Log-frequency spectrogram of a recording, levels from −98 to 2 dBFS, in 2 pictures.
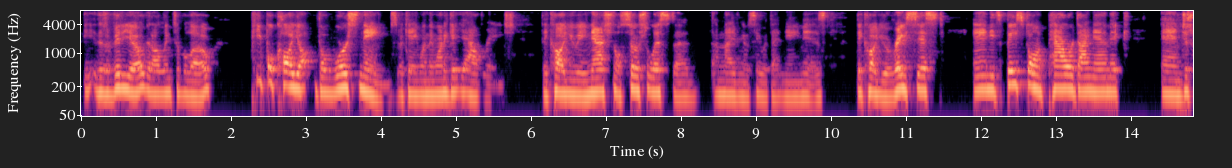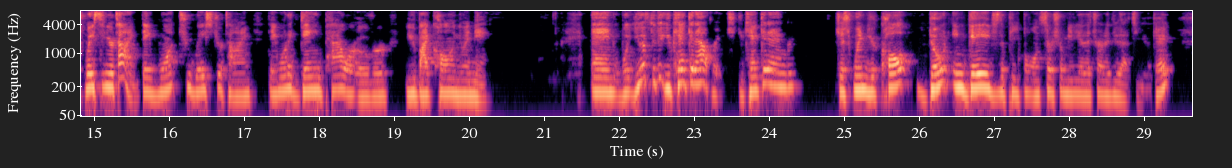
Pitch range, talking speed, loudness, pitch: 135-180 Hz, 215 wpm, -20 LUFS, 155 Hz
